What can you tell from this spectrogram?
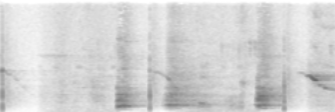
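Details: American Bulldog puppies barking: three short, loud, harsh barks at about one-second spacing, with faint sharp clicks and a quiet background between them.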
